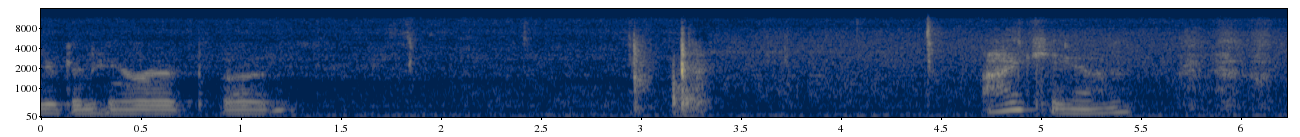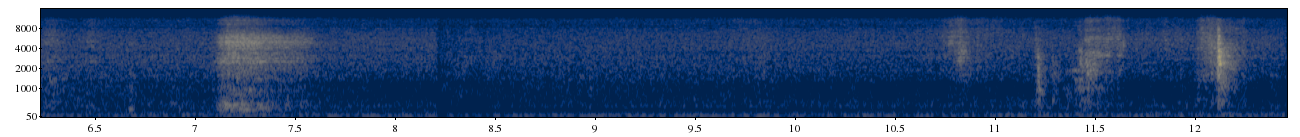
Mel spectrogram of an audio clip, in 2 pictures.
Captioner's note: laughs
